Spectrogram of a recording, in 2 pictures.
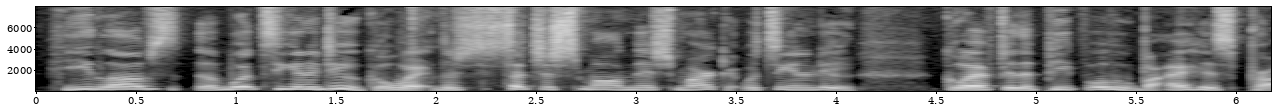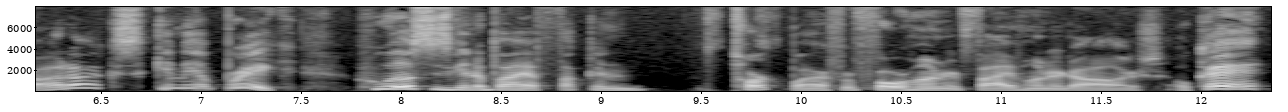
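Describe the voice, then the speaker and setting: A man's voice: sits high, moderate pace, a little mellow, no echo, studio quality. A man chatting casually in a rambling, gossipy, profane way full of fillers, as he reviews fidget spinners. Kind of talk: casual rambling vlog chat.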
